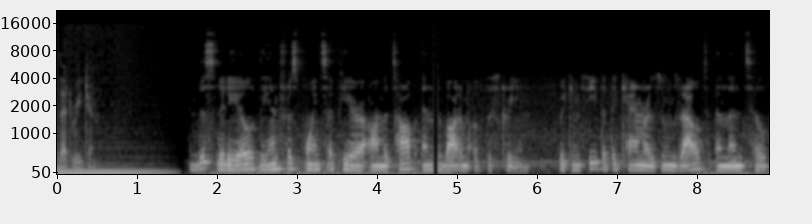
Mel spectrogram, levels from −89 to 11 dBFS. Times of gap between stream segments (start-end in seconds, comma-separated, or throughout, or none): 4.70-4.75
